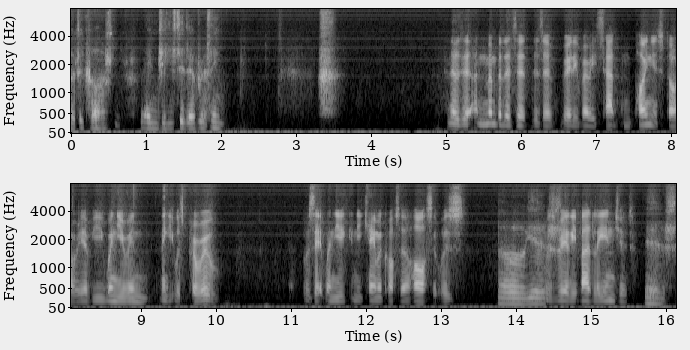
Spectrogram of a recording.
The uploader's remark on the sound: Favourite hill just outside Bakewell. This gave us some wind and insect noise so apologies in advance for that.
